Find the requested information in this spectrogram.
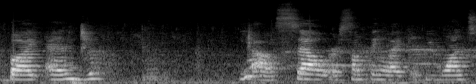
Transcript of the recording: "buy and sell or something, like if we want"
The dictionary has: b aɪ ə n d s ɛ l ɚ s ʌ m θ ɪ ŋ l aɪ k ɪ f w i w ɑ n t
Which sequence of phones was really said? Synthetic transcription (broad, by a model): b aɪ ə n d s ɛ l ɚ s ʌ m θ ɪ ŋ l aɪ k ɪ f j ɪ w ɑ n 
